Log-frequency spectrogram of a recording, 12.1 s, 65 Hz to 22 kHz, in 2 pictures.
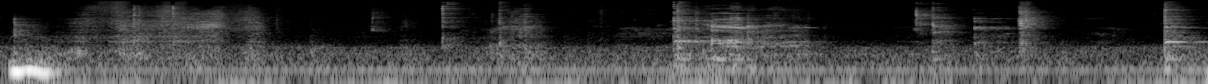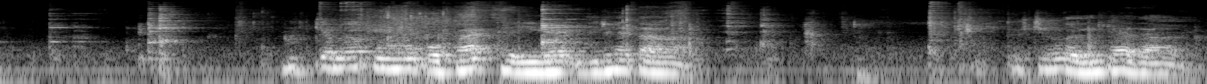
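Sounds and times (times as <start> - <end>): cutlery clinking against bowls: 2.2 - 11.6.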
